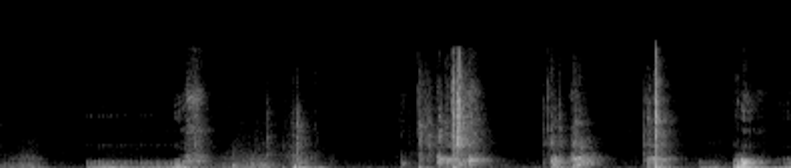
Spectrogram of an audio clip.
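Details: Upset at shadows it chases across the wall, the Boston Terrier named Yoda growls in an indoor room: a long throaty rumble early on, then shorter growling bursts broken by clattering taps and scuffs.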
